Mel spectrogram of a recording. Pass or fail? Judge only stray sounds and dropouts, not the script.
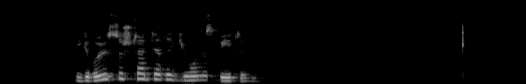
pass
